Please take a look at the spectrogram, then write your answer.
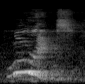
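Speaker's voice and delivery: mock-ecstatic cheer; ecstatic cry. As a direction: burst out with delight, way up high. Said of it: "And I'm like".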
